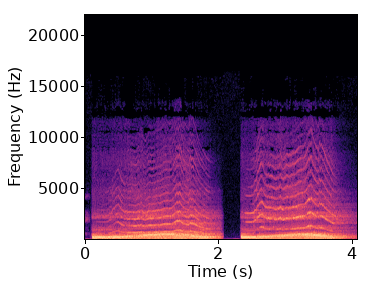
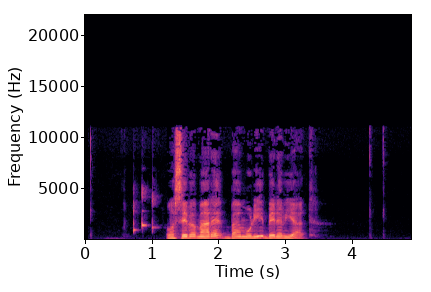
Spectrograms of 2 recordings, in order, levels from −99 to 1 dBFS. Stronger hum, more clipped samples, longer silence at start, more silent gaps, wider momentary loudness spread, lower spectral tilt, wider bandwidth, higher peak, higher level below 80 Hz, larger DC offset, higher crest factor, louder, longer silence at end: neither; neither; second, 0.1 s vs 0.7 s; neither; second, 5 LU vs 13 LU; first, -7 dB/octave vs -4.5 dB/octave; about the same, 10.5 kHz vs 11.5 kHz; first, -2 dBFS vs -6 dBFS; first, -30 dBFS vs -60 dBFS; neither; second, 12 dB vs 18 dB; first, -14 LUFS vs -23 LUFS; second, 0 s vs 1.5 s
